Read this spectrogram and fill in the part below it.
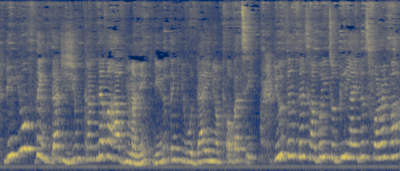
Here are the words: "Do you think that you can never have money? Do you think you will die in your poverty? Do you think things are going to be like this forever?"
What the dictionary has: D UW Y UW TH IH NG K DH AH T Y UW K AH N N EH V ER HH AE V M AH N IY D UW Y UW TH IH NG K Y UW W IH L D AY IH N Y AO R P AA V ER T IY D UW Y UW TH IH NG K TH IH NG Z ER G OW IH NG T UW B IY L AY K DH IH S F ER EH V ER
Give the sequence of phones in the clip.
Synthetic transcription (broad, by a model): D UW Y UW TH IH NG K DH AH T Y UW K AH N N EH V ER HH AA V M AH N IY D UW Y UW TH IH NG K Y UW W IH L D AY IH N Y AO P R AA P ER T IY D UW Y UW TH IH NG K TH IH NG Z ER G OW IH NG T UW B IY L AY K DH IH S F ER EH V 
